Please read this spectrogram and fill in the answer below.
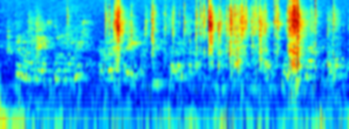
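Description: Plastic trading-card pack wrapper being torn open and crinkled by hand. There are sharp crackles about a second in, again near three seconds, and the loudest one shortly before the end.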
